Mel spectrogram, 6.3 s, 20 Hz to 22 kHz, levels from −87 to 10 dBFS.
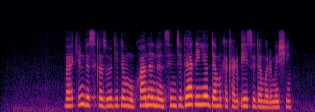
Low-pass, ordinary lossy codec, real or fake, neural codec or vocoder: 7.2 kHz; none; fake; codec, 16 kHz, 0.8 kbps, ZipCodec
